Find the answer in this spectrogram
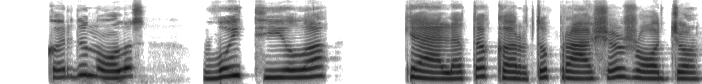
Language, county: Lithuanian, Vilnius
